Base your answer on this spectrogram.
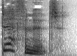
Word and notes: definite: British English

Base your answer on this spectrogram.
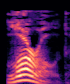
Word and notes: laureled: British English

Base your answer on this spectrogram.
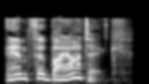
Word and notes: amphibiotic: British English

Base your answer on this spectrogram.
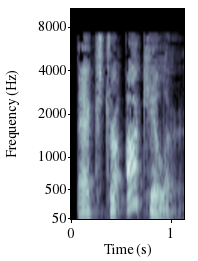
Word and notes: extraocular: British English

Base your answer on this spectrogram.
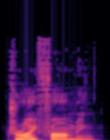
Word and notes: dry farming: British English

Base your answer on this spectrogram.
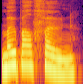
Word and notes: mobile phone: British English

